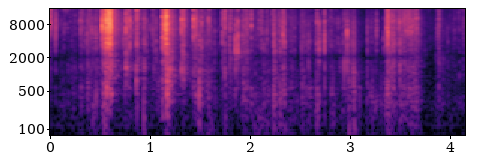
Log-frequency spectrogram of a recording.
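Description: Die-cut paper pieces for a handmade card being cut apart, giving close, crinkly rustles and a couple of sharper tearing snips with soft handling between them.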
